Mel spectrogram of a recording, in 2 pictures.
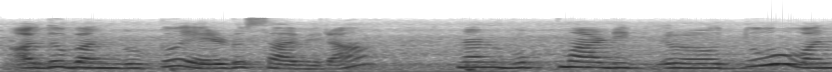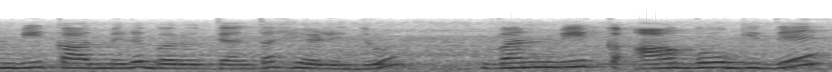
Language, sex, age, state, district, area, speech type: Kannada, female, 18-30, Karnataka, Tumkur, rural, spontaneous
